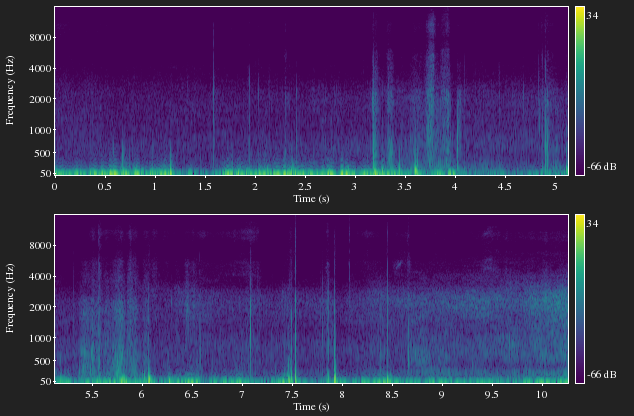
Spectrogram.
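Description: Wind buffeting the phone's microphone with a low rumble, broken by irregular sharp knocks and taps, most of them in the middle of the stretch.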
